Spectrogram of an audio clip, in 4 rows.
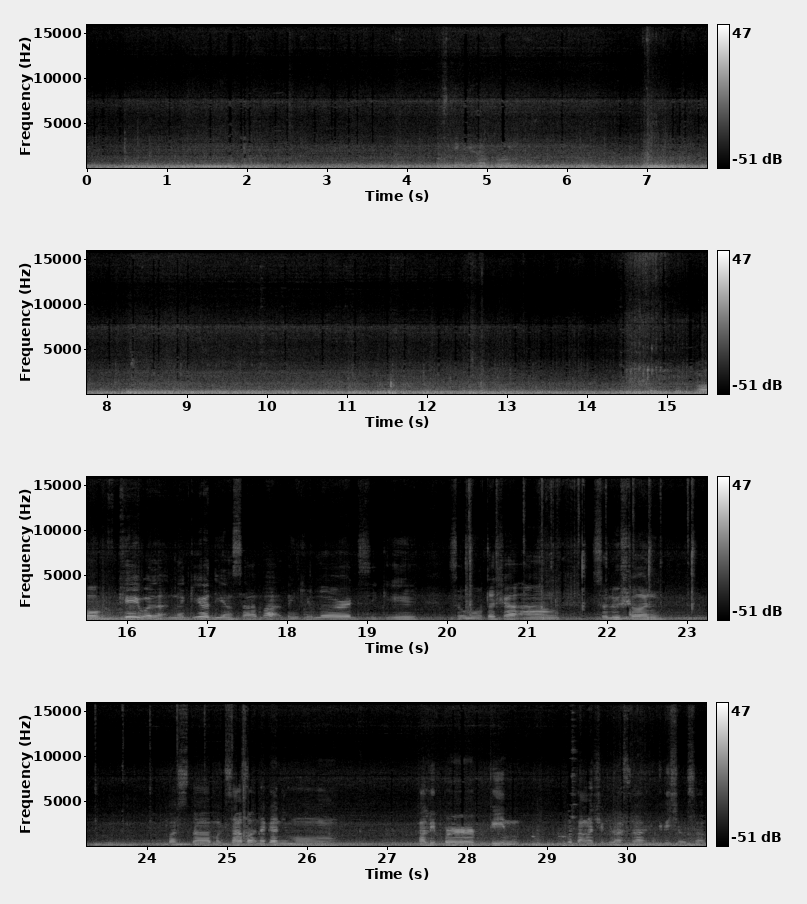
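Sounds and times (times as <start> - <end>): road and engine noise in cabin: 0.0 - 30.9.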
